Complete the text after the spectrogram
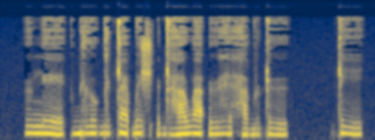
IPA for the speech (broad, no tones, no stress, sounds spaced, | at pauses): ʉ ŋ e | bʲ u ð u ɡ ɪ ʈ æ ɓ ɪ ʃ ʔ ɪ ɖʱ a w a ʔ ʉ ɦ ɪ h a b ʉ ʈ ɨ | ʈ i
